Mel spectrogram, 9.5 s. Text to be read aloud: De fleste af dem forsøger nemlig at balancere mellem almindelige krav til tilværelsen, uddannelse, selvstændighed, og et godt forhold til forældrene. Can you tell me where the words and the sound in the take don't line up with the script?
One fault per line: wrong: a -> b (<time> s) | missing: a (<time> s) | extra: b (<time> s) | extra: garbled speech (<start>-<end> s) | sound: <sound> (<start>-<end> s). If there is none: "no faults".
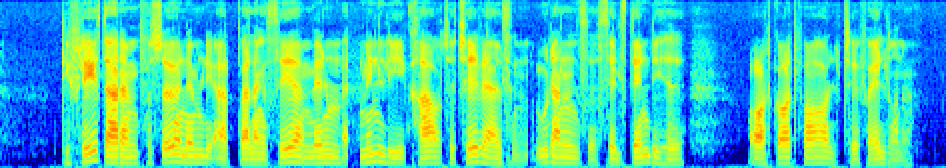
sound: dropout (3.5-3.6 s)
